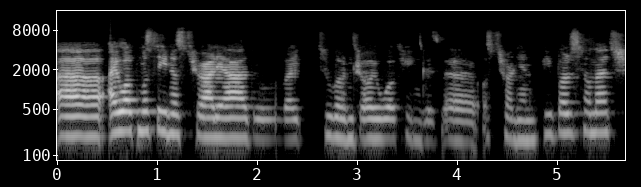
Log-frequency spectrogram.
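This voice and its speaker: A woman's medium-pitched speech with hardly any pauses, fairly even intonation and big swings in loudness. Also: moderate pace. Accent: French. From France. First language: French. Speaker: e-commerce web designer and tutorial creator. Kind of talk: tutorial. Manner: casual, with frequent fillers and restarts.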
